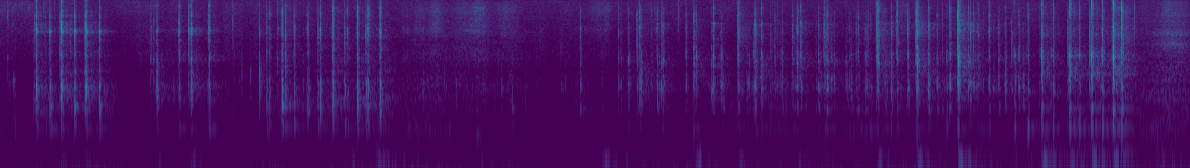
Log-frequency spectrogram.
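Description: Typing on a mechanical computer keyboard, a good-quality full-size board, heard as fast clattering bursts of crisp key clicks in uneven runs with short pauses, close and alone.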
